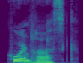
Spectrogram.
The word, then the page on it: corn husk: American English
